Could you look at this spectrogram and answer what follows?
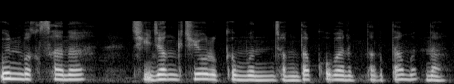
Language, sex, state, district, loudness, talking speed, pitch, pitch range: Garo, female, Meghalaya, South Garo Hills, -17 LUFS, 90 wpm, 225 Hz, 205-230 Hz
